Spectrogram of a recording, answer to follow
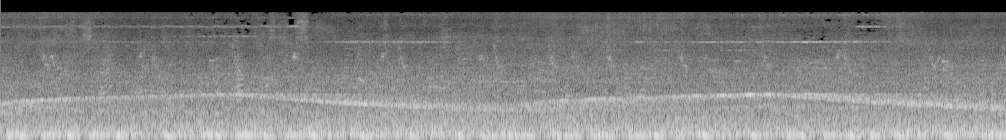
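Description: Emergency vehicle siren wailing, its pitch rising and falling slowly, about one full cycle every five seconds, over a steady low rumble.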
